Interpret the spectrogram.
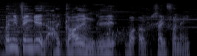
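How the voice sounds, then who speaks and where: A man gaming and commenting off the cuff in a halting, rambling, sweary way. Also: medium pitch, sing-song, over music. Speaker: gaming streamer. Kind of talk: casual off-the-cuff game commentary.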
